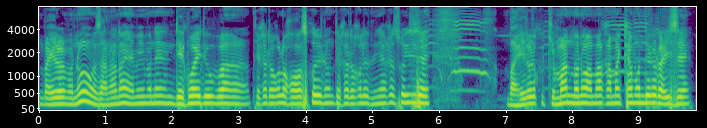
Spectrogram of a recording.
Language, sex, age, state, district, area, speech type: Assamese, male, 45-60, Assam, Barpeta, rural, spontaneous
